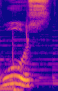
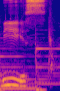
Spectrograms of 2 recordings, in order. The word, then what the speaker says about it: bus: Kata baku bus, kita lebih sering mengucapkan bis.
